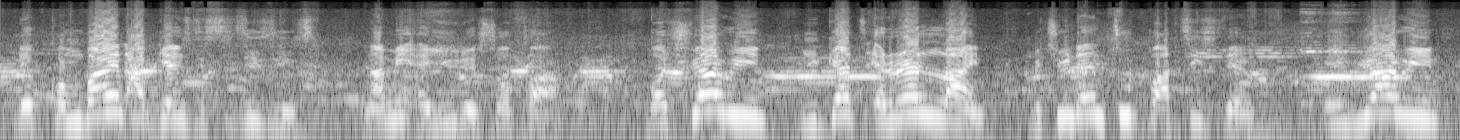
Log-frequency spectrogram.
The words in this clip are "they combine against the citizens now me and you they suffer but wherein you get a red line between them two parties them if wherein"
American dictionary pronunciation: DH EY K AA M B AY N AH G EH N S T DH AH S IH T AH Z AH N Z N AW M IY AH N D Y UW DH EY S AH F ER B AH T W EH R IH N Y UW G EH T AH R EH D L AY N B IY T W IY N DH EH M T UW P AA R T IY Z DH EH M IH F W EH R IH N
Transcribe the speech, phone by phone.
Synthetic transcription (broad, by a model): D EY K AA M B AY N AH G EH N S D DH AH S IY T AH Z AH N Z N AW M IY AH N Y UW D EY S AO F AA B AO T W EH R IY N Y UW G EH T AH R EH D L AY N B IY T W IY N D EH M T UW P AA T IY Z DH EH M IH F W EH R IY N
